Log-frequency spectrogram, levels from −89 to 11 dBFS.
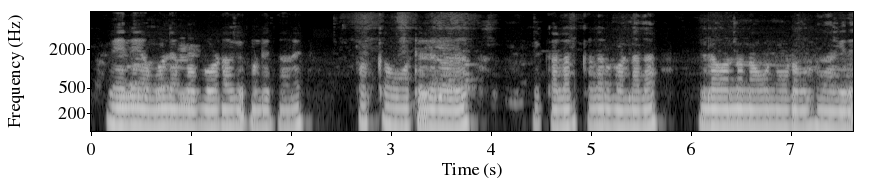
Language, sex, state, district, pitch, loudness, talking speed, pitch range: Kannada, male, Karnataka, Dharwad, 120 Hz, -17 LUFS, 95 wpm, 115-125 Hz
